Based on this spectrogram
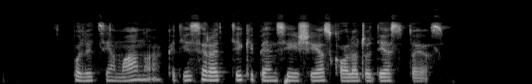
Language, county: Lithuanian, Kaunas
